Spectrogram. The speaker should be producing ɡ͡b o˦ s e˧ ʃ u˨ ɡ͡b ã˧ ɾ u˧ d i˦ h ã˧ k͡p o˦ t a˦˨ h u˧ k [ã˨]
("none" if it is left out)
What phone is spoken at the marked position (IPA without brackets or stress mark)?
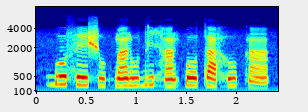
ã˨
